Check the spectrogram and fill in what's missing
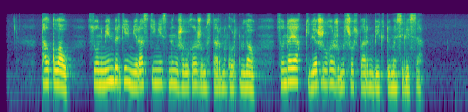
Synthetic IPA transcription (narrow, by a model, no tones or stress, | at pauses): t̪ʰɑlˠqəlˠɑw | so̞nəme̞nbɪɾɡʲe̞miɾaskʲʰeŋe̞sɪnɪŋʒəlˠʁəʒʊməst̪ɑɾəɴqʰo̞ɾt̪ənlˠɑw | so̞nd̪ɑjɑq̚kʲʰele̞ɾʒəlˠʁəʒʊməsʒ̥o̞spɑɾənbe̞kʲɪ̥t̪umæse̞le̞sɪ̰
